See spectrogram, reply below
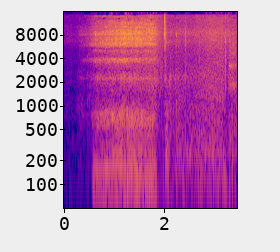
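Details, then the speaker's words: Father snoring at 2 a.m., keeping the family awake: one loud, rattling snore on a breath in, then quieter breathing with small room noises. "this is us at 2:00 in the morning and he always wants to talk mess but yet we are sitting here and can't sleep because daddy is snoring so"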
